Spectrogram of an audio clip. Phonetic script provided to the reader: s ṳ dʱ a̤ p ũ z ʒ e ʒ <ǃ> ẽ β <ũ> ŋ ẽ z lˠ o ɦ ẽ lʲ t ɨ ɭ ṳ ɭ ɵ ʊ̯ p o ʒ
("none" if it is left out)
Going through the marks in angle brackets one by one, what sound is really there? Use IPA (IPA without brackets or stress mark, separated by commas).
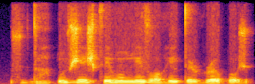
t͡s, õ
